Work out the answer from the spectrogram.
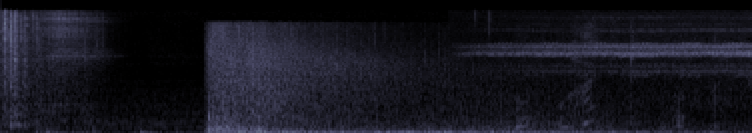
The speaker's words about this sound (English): There is no way I missed. Not with a blast radius of a mini nuke.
